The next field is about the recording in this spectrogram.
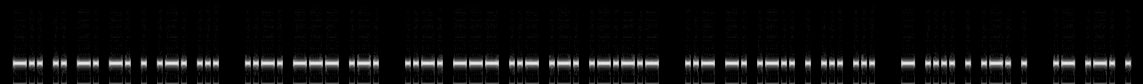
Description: Morse code, heard as a keyed tone, about 30 wpm, 1000 Hz. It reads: DINNERS FOR FOUR. UNLESS THERE ARE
